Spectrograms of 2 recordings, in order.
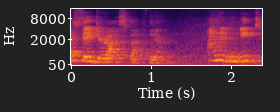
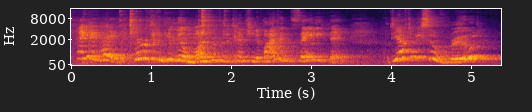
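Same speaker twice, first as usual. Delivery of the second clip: higher, heated scolding; exasperated protest, pitched up; indignant objection; 5 semitones higher, 4 dB louder than usual. Acted. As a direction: cut in sharply with raised voice, affronted. Jury head objects to her rudeness.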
